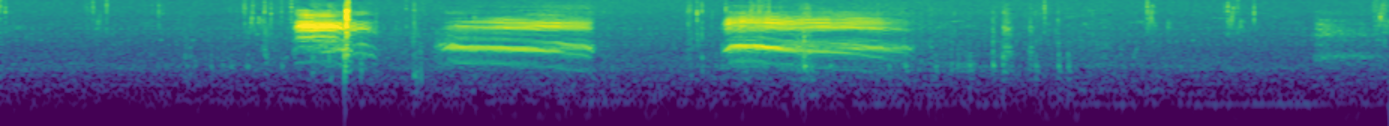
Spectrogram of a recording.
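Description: A bird calling harshly: a short rasping note, then two longer drawn-out calls that fall slightly in pitch.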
